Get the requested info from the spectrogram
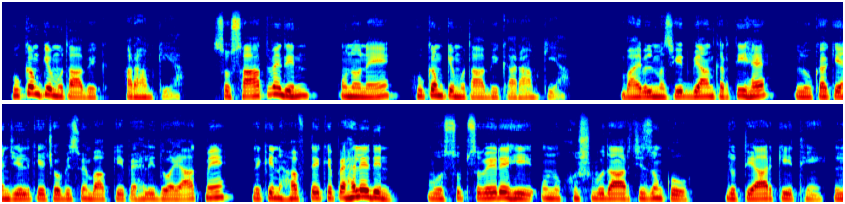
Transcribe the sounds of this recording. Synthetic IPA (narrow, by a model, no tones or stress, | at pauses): hʊkəmk̬emʊt̪aːbɪk | aːɾaːmkijaː | soːsaːt̪ʰwẽd̪ɪn | ʊnɦõːnehʊkəmkemʊt̪aːbɪkaːɾaːmkijaː | baːɪbəlmɐziːd̪̚bjaːnkɐɾt̪iɦɛ | luːkakiɐ̃ɲd͡ʒiːlket͡ʃɔːbiːsmẽbaːp̚kipɛɦlid̪ʊaːjaːt̪mẽ | leːkɪnɦɐft̪ekepɛɦled̪ɪn | ʋosʊbsəʋeːɾeɦiʊnxʊʃbʊd̪aːɾt͡ʃiːzõko | d͡ʒoːt̪jaːɾkit̪ʰĩl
